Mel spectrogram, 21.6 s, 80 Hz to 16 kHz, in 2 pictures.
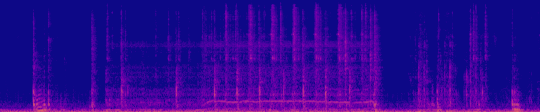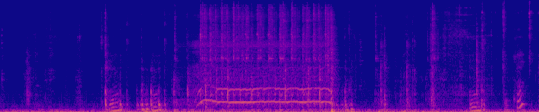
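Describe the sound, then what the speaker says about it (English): A sewing machine stitches rows along a dog collar in steady close bursts of rapid mechanical whirring and clatter, pausing and restarting. Talk runs quietly over the stitching. "I'm going to do 2 rows of stitching."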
